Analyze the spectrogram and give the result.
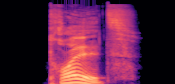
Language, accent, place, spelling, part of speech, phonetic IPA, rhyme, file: German, Germany, Berlin, Trolls, noun, [tʁɔls], -ɔls, De-Trolls.ogg
- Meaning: genitive singular of Troll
